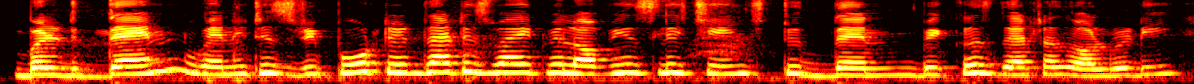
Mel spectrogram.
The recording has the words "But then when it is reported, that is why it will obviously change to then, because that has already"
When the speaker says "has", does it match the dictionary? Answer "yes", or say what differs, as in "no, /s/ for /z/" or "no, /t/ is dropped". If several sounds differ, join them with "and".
yes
